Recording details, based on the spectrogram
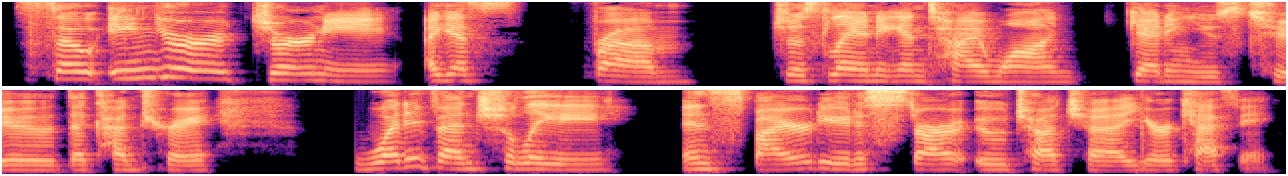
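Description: A woman's voice: medium pitch, takes it slowly, a bit bright, clear, resonant tone. A woman co-hosting a podcast, reading the intro and asking friendly interview questions. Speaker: podcast co-host.

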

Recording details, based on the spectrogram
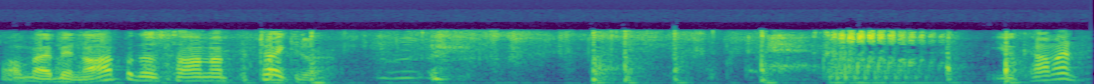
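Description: An actor playing a calm, dry-spoken frontier gunman who narrates his own story in a 1950s radio drama. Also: sits high, quick pace, vocal fry, background noise, exaggerated voice. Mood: coaxing. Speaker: lead narrator and hero. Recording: dull old radio broadcast with music.

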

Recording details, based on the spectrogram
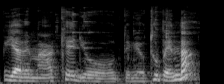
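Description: An actress playing a caring middle-aged mother with a warm, coaxing, chatty manner. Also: low voice, animated, a little fast. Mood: cheerful. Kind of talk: comic family sitcom. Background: dinner table, clinking cutlery.

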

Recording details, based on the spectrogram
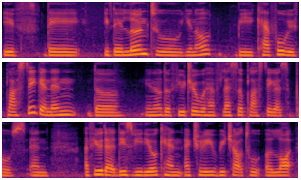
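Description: A woman's voice: lowish voice, fairly even intonation, normal speed, darkish tone. Chatty woman, lots of fillers. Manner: rambling, many fillers like "you know". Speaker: guest, animator and teacher. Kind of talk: casual interview talk.

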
